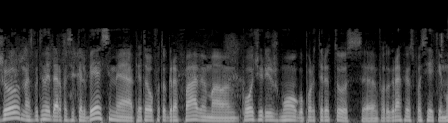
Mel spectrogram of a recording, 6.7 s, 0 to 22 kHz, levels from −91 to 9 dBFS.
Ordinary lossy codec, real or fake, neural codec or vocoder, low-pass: MP3, 32 kbps; real; none; 9.9 kHz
